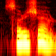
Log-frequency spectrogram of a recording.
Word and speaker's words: Saoirse: Saoirse, Saoirse Ronan.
